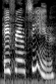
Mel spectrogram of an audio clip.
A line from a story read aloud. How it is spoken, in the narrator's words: she called out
